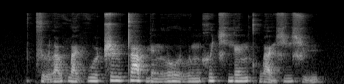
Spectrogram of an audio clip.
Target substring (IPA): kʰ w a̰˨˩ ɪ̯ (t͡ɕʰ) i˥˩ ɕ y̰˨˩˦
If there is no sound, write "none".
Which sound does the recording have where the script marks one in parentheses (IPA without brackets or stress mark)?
ɕ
